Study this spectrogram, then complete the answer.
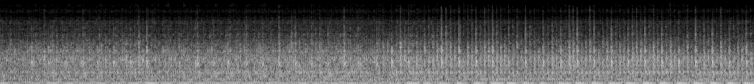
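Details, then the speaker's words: Ford 6.9/7.3 IDI diesel idling cold at about 10°F while bleeding air from the fuel system: rough, uneven knock about twice a second; air in fuel being purged via the Schrader valve. "You hear it knocking. Let it kind of pump up."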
